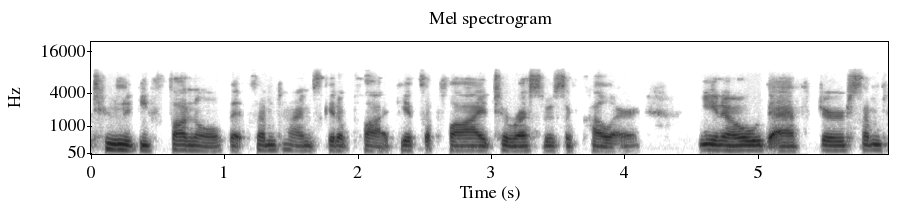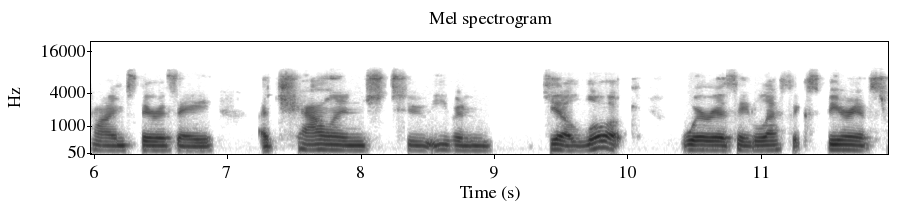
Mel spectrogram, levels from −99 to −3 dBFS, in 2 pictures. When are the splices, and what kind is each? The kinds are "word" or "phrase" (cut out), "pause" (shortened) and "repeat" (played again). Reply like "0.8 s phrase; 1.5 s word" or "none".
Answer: none

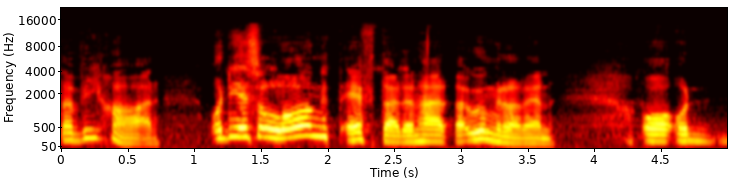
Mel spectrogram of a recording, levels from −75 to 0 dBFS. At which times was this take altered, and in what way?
3.0 s word

